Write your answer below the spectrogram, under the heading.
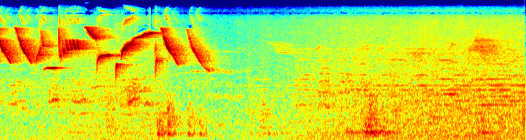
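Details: Canary giving a quick burst of high, rising and falling whistled notes for about two seconds, followed by quiet background hiss.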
